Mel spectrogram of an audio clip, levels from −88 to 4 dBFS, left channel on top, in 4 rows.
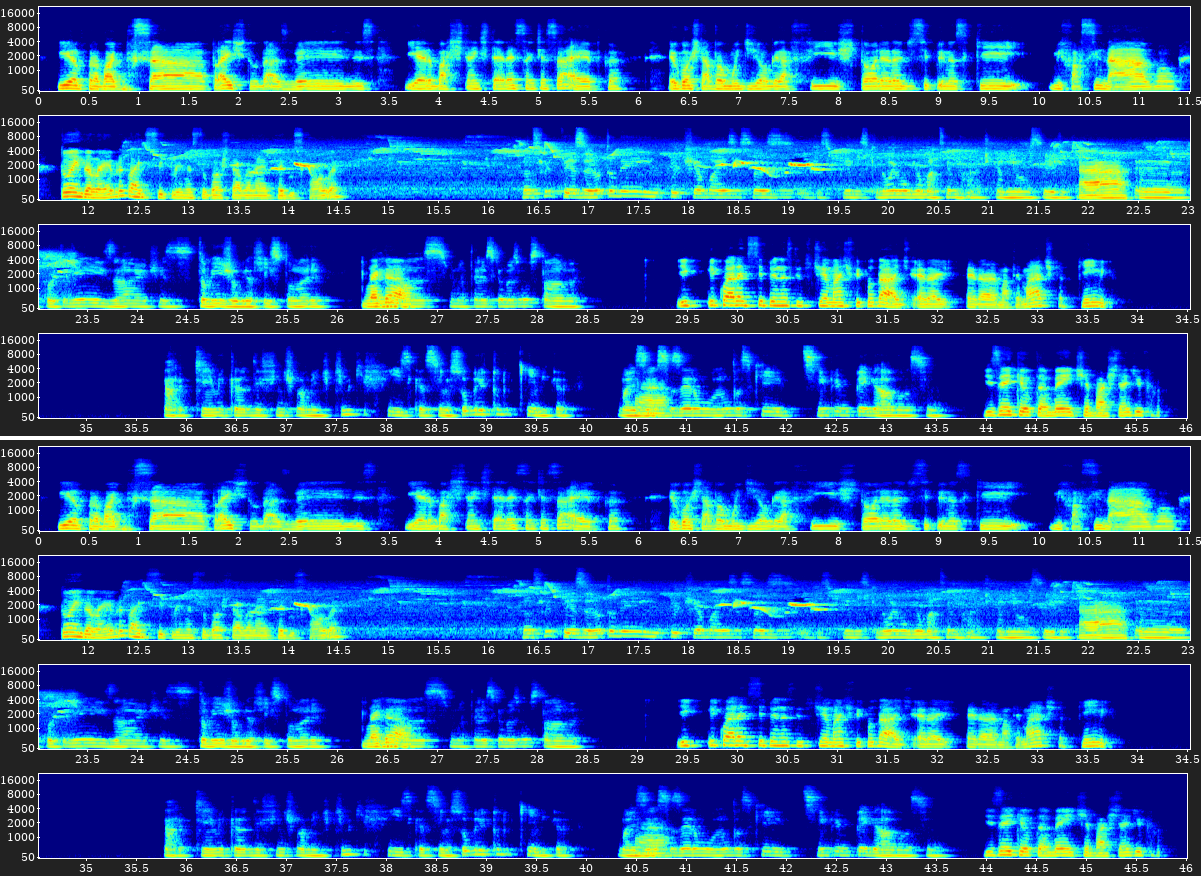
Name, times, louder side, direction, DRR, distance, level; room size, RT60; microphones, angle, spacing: voice 1, 0.2-3.3 3.7-5.8 6.1-9.9 10.1-14.6 21.9-22.4 26.2-26.8 29.4-33.7 40.5-40.8 44.0-45.7, left 4 dB, 75° left, 0.9 m, -25 dB
sound 1, 12.3-23.4, left 4 dB, 30° left, 2.0 m, -34 dB
voice 2, 16.3-21.9 22.5-25.9 26.3-28.4 35.8-39.8 40.3-43.6, left 2 dB, 45° left, 1.7 m, -30 dB
13.5 x 5.2 x 7.5 m
head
